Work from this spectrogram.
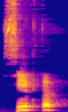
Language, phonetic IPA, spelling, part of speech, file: Russian, [ˈsʲektə], секта, noun, Ru-секта.ogg
- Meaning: 1. a sect, a religious group professing beliefs outside the accepted norm 2. a cult, a group, often isolated from others, professing narrow, idiosyncratic views or interests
